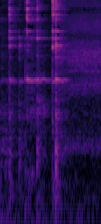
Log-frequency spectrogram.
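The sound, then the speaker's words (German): Several bright clinks of glasses touching in a toast in quick succession, fairly loud, the last one ringing a little longer, with no talking. “Prost.”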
